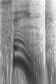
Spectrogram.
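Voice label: "sing", English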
